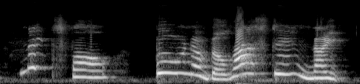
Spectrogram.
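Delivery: cute, adorable, very high-pitched tiny voice. Voicing a talking sword answering how to address it, adorable voice. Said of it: "this adorable voice goes".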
